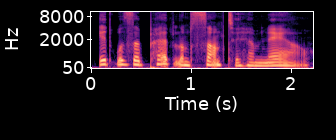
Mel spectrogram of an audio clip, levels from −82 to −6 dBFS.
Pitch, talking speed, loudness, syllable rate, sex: 200 Hz, 215 wpm, -19 LUFS, 4.4 syllables/s, female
